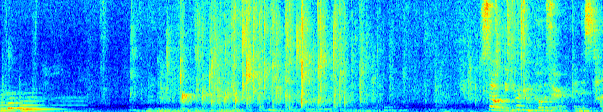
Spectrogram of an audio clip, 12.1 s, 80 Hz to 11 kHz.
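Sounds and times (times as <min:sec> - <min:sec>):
audience applauding: 0:02.7 - 0:09.1.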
